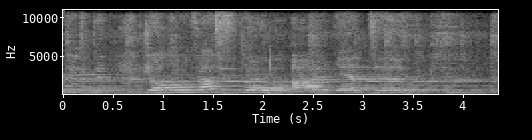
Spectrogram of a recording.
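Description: A girl's voice singing the closing notes of a lullaby over instrumental accompaniment.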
